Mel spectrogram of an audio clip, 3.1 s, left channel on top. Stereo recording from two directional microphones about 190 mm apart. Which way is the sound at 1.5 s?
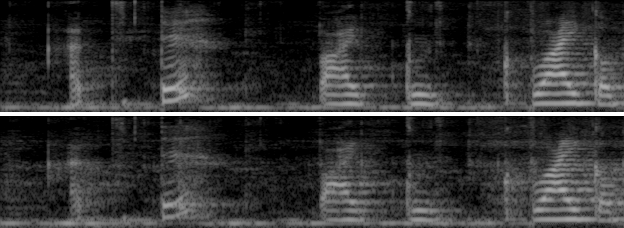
55° left (ahead or behind).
